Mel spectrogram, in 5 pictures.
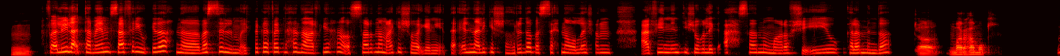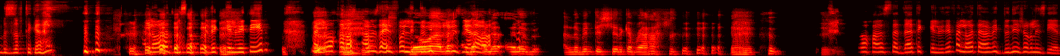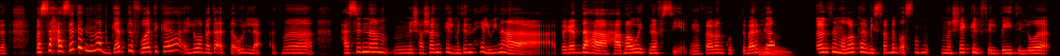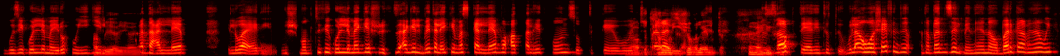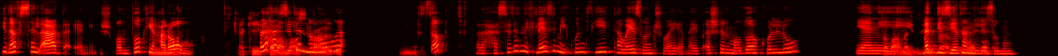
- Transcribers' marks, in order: unintelligible speech; laugh; laughing while speaking: "فاللي هو اتبسطت بالكلمتين، فاللي … شغل زيادة بقى"; giggle; laugh; giggle; unintelligible speech; in English: "اللاب"; unintelligible speech; in English: "اللاب"; in English: "الheadphones"; laughing while speaking: "أيوه"; unintelligible speech
- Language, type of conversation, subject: Arabic, podcast, إزاي أعلّم نفسي أقول «لأ» لما يطلبوا مني شغل زيادة؟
